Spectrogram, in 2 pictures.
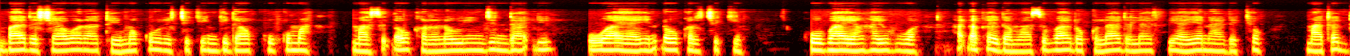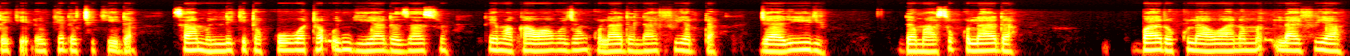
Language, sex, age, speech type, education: Hausa, female, 30-45, spontaneous, tertiary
